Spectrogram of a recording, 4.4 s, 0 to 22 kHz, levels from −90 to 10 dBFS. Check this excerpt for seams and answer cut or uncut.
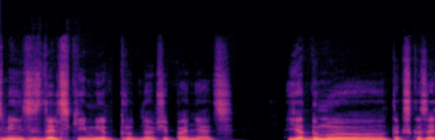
uncut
